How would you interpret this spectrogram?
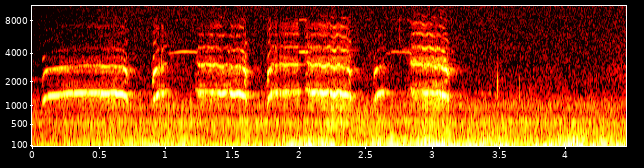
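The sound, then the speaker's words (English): A hawk's predator call plays through loudspeakers surrounding a toxic pit of acidic wastewater in Butte, Montana: a run of five shrill, harmonic screeching notes with short gaps, over a steady low rumble of outdoor background noise. “That was another type of hawk. Those bird calls you're hearing are coming from speakers surrounding the pit.”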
